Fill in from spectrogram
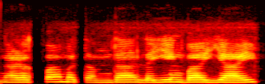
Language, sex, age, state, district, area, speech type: Manipuri, female, 18-30, Manipur, Tengnoupal, urban, spontaneous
